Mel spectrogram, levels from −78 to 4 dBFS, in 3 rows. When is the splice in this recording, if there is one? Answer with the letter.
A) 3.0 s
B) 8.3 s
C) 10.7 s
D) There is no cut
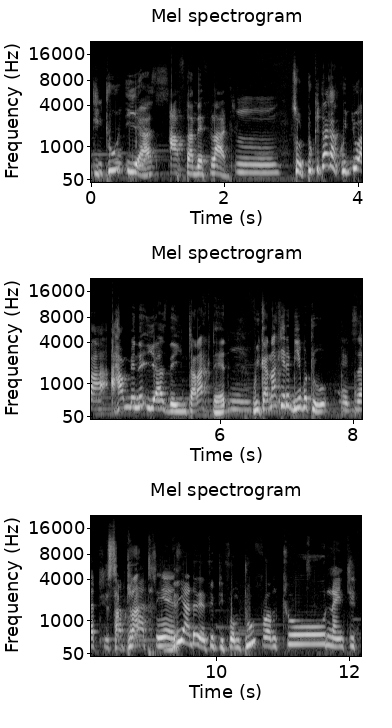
D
